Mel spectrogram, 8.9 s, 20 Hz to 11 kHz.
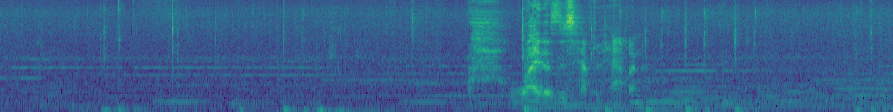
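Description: Rain falling in the Gothic 1 game, a steady soft patter throughout, with a person talking over it in the middle and a brief louder burst of sound.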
